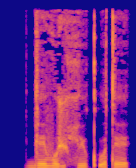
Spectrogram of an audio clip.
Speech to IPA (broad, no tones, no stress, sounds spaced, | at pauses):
ɡ e v o ʒ ç y kʷʼ a t e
